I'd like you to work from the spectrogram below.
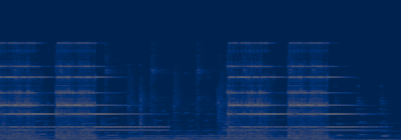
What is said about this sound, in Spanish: ¿Tenés sonido de teléfono, Chomito? Teléfono sonando.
